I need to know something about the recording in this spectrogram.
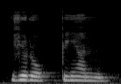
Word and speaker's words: European: European. As I have right now told you, Y or U sound is considered consonant sound.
